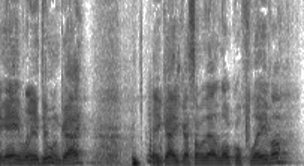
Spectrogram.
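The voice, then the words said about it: Put-on Boston accent. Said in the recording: “my Boston accent ... Could have had local flavor”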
